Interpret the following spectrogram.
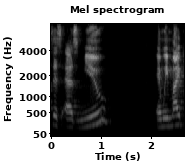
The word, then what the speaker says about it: mu: It's a cursive U, but it is pronounced mu.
